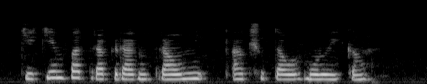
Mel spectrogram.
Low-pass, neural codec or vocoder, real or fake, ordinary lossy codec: 7.2 kHz; none; real; Opus, 64 kbps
